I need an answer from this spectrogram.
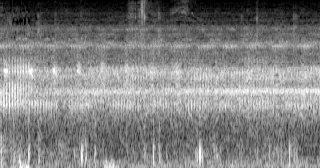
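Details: Frogs croak in short, low pulses repeated several times a second beneath a steady hiss of rain, on a rainy day near Korat, Thailand, while small and large frogs are being caught by hand.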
